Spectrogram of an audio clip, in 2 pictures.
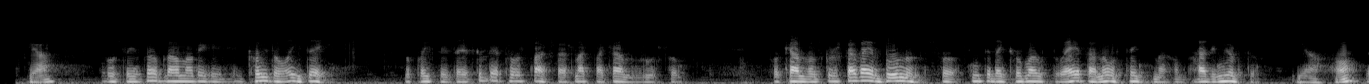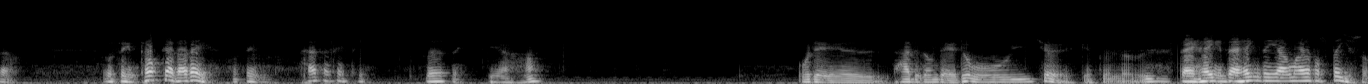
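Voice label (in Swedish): Oderljunga Skåne, Svenska sagor dialekter; Folkminnen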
